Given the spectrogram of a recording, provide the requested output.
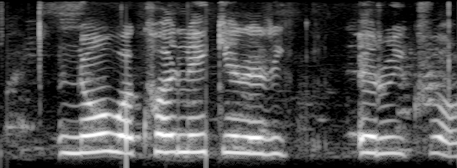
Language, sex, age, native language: Icelandic, male, 18-19, Icelandic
